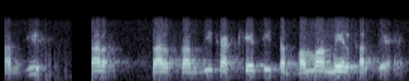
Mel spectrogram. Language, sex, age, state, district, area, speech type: Hindi, male, 30-45, Bihar, Samastipur, rural, conversation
